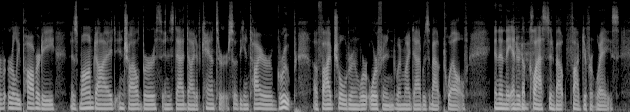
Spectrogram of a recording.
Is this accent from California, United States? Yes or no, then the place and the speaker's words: no; Columbus, Ohio, United States; born there; also born or lived in Connecticut; So I was born in Columbus, Ohio, and my parents were both people who did believe quite profoundly in civil rights. And so when we moved to Connecticut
